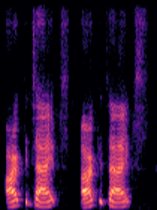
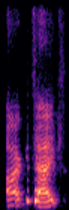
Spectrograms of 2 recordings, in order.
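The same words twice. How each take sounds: First: Said in the usual way. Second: "archetypes" jumped up high in a squeal; playful high pitch. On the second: Pretend. Repeated word, playful chant.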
